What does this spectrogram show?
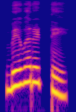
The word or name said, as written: ಬೆವರಟ್ಟೆ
